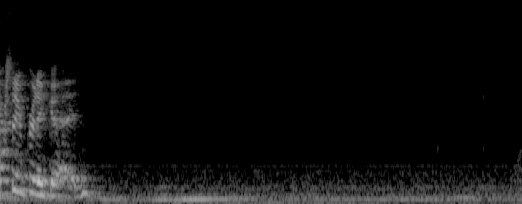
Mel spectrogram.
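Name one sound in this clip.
A young woman sips a drink.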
